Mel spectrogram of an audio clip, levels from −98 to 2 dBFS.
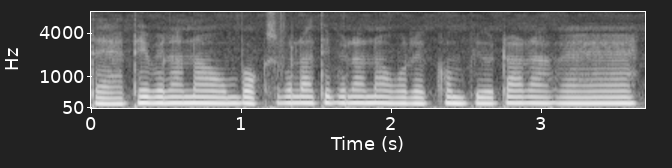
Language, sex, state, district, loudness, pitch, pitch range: Chakma, female, Tripura, Unakoti, -12 LUFS, 185 Hz, 185-195 Hz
